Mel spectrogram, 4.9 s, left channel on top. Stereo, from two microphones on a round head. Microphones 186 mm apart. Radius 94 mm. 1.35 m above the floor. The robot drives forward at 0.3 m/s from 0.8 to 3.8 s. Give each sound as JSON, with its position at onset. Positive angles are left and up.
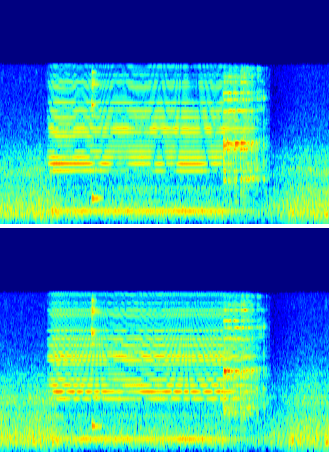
{"t": 1.4, "sound": "a cowbell", "side_deg": -15, "distance_m": 0.7}
{"t": 3.4, "sound": "dishes clattering", "side_deg": 10, "distance_m": 2.5}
